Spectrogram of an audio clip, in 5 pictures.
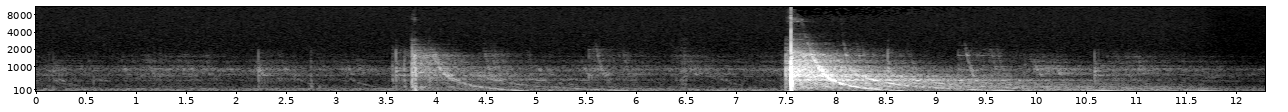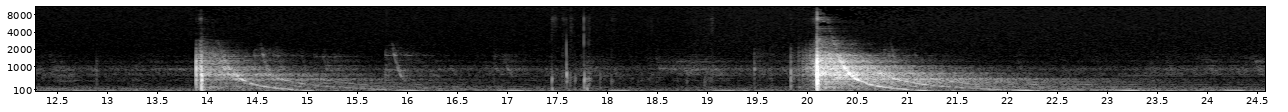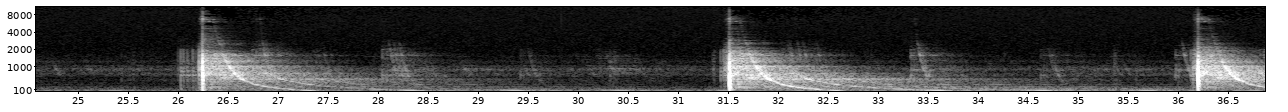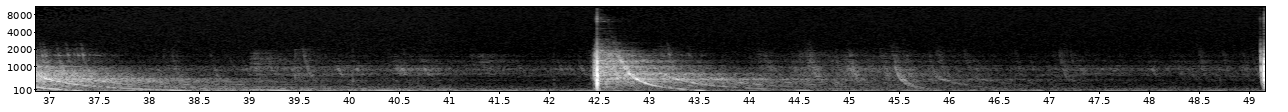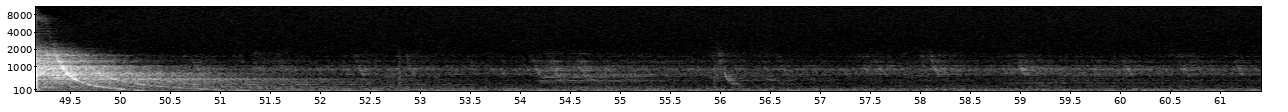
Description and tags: WNIU Radio 04
Contact mic recording of radio tower support cables (former DeKalb, Illinois, USA station WNIU). Characteristic "ray gun" sound when wire is struck.
radio, Schertler, Illinois, tower, sony-pcm-d50, DeKalb, sample, DYN-E-SET, since-demolished, stays, contact, cable, WNIU, wikiGong, contact-microphone, field-recording, NIU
